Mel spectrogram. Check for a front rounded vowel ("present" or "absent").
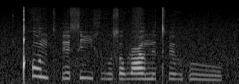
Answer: present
